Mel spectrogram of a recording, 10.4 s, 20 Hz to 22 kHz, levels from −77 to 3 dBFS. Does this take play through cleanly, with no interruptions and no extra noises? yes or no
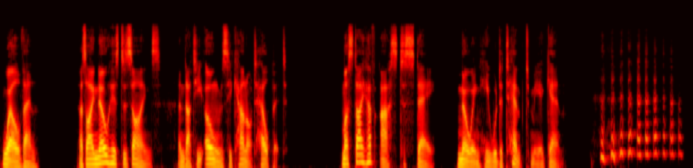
no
